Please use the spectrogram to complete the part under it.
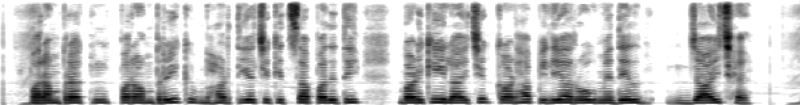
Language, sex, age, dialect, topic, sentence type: Maithili, female, 18-24, Eastern / Thethi, agriculture, statement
